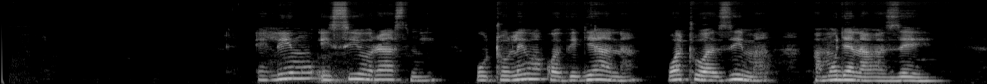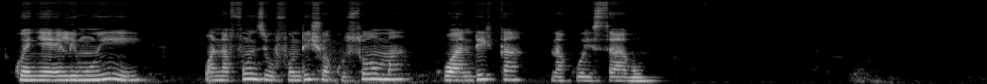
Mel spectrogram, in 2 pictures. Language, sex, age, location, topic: Swahili, female, 18-24, Dar es Salaam, education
